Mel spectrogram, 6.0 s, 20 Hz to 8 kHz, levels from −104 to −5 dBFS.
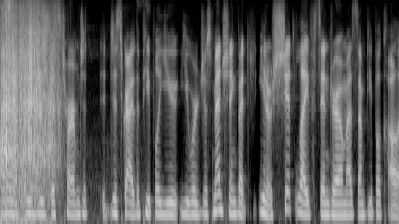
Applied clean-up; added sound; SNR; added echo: none; Bicycle; 3 dB; none.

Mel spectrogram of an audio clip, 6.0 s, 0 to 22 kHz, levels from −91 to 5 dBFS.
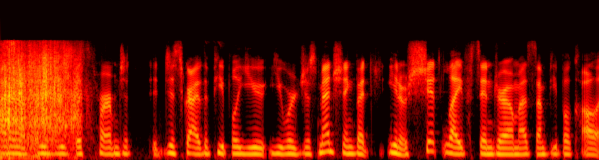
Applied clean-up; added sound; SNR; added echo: neural mask model RNNoise.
